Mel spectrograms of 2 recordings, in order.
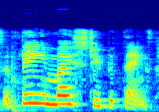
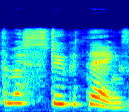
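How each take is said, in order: First: THE drawn out slowly as "thee"; stress on THE. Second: Said in the usual way. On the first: Real, not acted. Reader venting about a heroine's stupid choices, stress on THE. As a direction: lean slowly on THE, stretching it for emphasis.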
